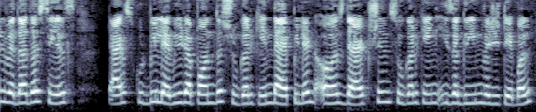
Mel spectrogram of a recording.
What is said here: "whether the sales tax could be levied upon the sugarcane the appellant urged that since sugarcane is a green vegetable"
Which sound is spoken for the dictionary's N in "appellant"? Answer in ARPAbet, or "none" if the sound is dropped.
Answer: none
